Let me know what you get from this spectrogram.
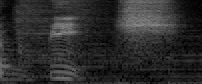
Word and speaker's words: beach: Então, praia em inglês é beach. O xingamento é bitch. Repita comigo: beach. Não repita comigo, beach. Beach, beach.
